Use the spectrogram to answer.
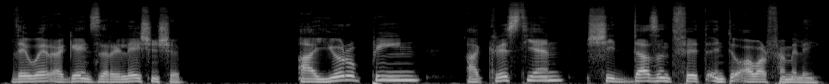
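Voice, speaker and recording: An actor playing a Syrian man looking back on his student years, narrating in a measured, reflective way. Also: medium pitch, vocal fry, darkish tone, no echo, clean studio sound. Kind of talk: scripted first-person documentary narration.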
